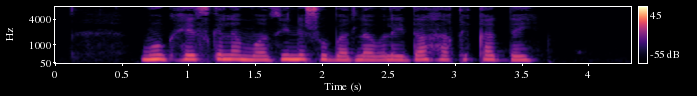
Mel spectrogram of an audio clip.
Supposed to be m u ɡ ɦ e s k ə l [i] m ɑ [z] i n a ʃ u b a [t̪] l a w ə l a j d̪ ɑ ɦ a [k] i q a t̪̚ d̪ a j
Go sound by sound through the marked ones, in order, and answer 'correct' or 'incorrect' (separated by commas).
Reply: incorrect, correct, incorrect, incorrect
